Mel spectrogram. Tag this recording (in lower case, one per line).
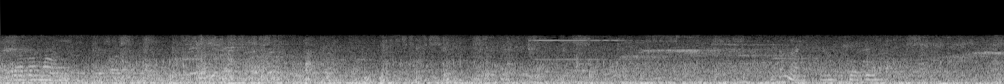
speech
